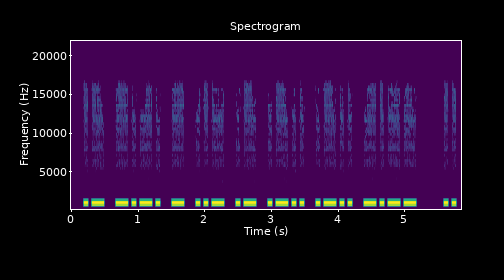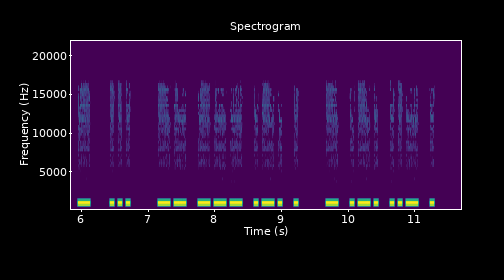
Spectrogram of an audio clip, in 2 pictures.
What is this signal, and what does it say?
Morse code, heard as a keyed tone, about 20 wpm, 1000 Hz. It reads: ACTUALLY IT S MORE TRUE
